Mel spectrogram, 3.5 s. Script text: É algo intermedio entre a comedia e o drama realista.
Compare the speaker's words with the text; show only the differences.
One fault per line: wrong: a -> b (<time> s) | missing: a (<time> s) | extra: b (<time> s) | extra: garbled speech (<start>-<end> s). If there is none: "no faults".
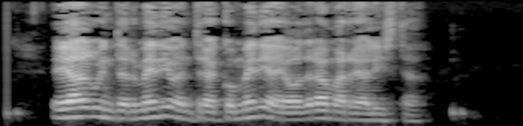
no faults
